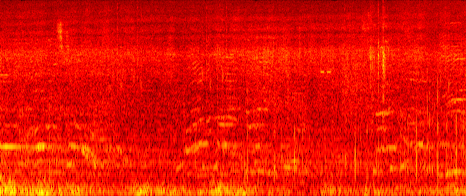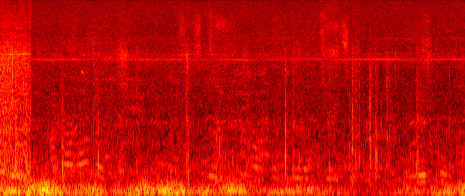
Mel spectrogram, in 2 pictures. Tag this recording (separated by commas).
Speech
